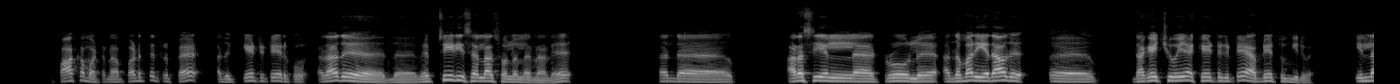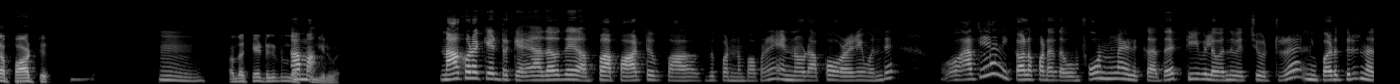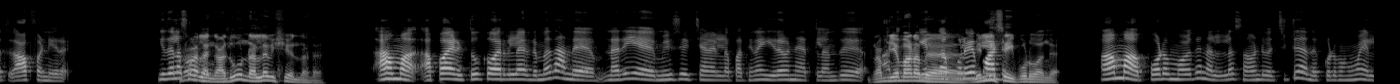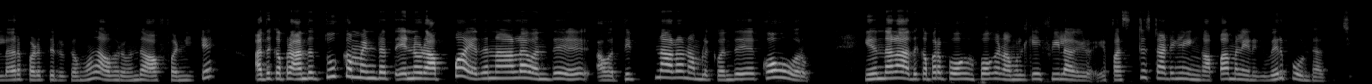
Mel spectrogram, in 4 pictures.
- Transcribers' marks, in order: in English: "வெப் சீரியஸ்"; laugh
- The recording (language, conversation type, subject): Tamil, podcast, நள்ளிரவிலும் குடும்ப நேரத்திலும் நீங்கள் தொலைபேசியை ஓரமாக வைத்து விடுவீர்களா, இல்லையெனில் ஏன்?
